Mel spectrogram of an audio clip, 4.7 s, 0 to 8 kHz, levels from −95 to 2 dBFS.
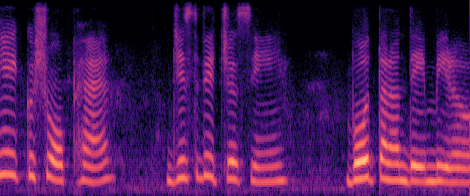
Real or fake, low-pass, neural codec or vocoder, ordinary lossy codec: fake; 7.2 kHz; codec, 16 kHz, 2 kbps, X-Codec, WavLM features, trained on Multilingual LibriSpeech; Opus, 16 kbps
